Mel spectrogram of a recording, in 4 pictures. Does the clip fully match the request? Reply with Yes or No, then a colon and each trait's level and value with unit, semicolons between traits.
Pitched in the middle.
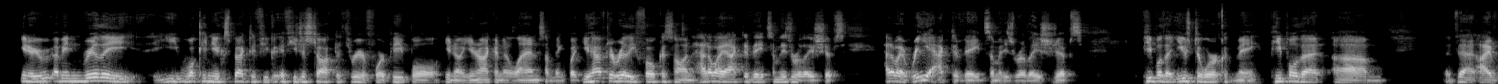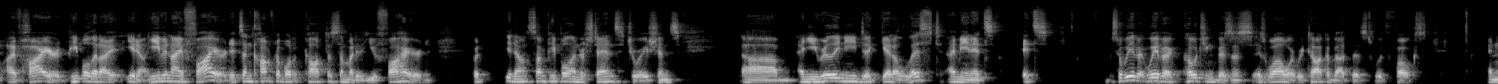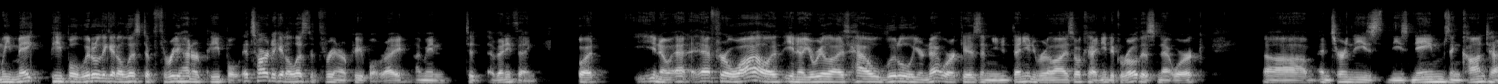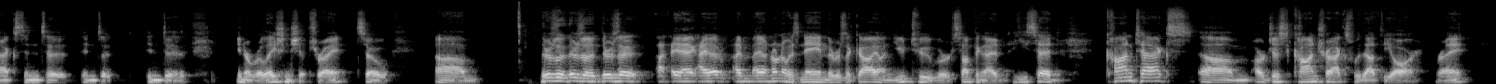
No: low, 115 Hz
